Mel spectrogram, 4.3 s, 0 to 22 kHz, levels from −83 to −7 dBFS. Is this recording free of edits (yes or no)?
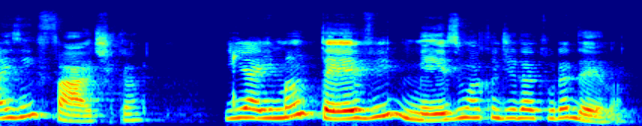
yes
